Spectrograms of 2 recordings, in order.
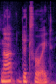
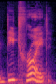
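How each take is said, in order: First: The first syllable sounds like 'duh'. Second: The first syllable sounds like 'dee'. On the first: It names the city in Michigan. The speaker calls it wrong. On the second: It names the town in Texas. The speaker calls it right. "You have to say it correctly in East Texas"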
